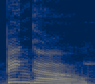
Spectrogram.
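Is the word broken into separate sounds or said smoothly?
smooth. The word is said smoothly as one unit. The reader has recognized the word.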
